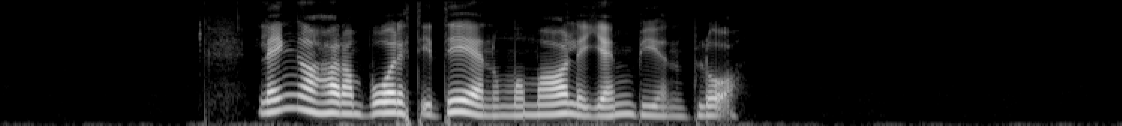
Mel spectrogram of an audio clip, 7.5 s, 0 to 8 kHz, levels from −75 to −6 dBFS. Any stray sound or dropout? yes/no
no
